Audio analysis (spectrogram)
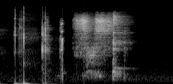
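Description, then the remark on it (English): A mouth imitation of a soda can opening: four quick, sharp clicks followed by a bright, breathy hiss of about half a second, with no other sound around it. “I'm going to have to just make the noise with my mouth.”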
